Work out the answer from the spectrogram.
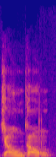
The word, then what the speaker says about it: John Tom: John Tom is my grandpa. It's his first and middle name, and it's what his family affectionately called him. They were Southern from Mississippi, so they pronounced it Joan Tone.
